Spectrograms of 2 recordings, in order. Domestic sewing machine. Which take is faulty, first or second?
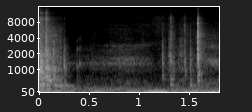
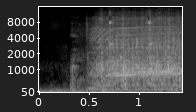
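second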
